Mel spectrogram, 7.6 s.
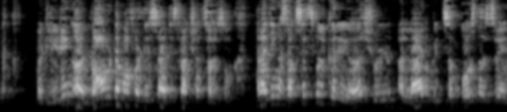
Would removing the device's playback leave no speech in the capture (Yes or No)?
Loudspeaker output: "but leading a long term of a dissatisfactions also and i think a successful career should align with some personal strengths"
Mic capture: Yes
